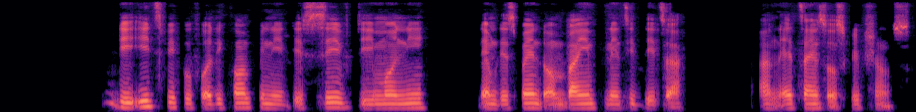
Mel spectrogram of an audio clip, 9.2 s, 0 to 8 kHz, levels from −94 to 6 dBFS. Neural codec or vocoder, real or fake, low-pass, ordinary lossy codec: none; real; 7.2 kHz; AAC, 48 kbps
